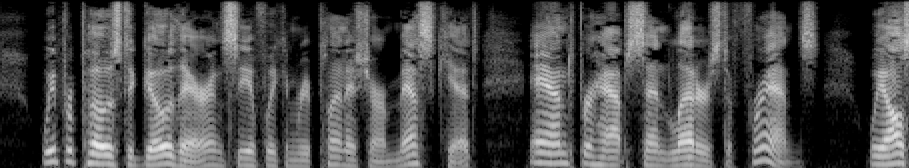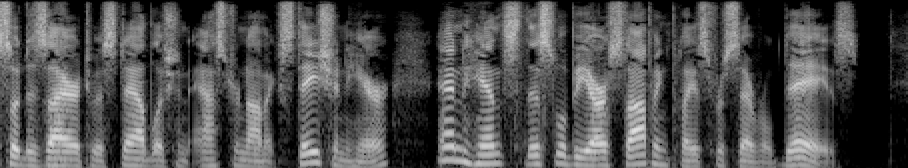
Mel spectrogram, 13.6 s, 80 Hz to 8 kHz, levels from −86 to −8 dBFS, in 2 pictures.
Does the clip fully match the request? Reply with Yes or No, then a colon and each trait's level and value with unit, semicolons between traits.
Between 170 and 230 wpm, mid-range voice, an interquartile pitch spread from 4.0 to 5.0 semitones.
No: average, 175 wpm; low, 130 Hz; average, 4.6 semitones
